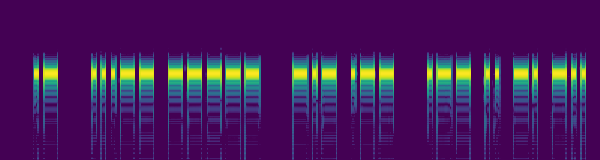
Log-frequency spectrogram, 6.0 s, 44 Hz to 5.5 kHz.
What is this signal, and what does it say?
Morse code, heard as a keyed tone, about 25 wpm, 600 Hz. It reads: A 30 KW WIND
